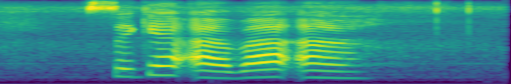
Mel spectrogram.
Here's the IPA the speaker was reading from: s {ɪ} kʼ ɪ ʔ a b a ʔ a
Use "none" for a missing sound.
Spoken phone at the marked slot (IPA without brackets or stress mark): ɪ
